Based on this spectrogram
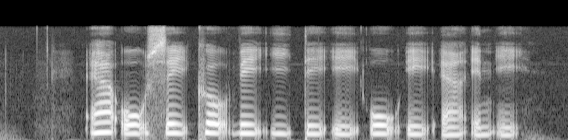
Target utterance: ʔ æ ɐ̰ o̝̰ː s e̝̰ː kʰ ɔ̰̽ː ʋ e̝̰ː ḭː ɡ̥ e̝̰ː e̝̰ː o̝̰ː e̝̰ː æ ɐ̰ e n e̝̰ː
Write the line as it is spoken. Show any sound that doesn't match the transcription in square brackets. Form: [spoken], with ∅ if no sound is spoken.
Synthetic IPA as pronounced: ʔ æ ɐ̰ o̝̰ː s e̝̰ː kʰ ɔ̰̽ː ʋ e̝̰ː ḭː [d̥] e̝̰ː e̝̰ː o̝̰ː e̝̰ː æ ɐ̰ e n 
